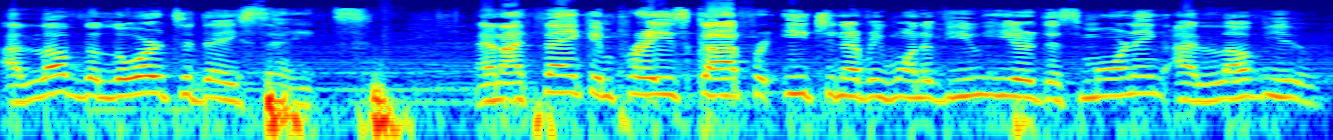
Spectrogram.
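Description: A church elder speaks at a normal speed in a mid-range voice, her throat a little dry and scratchy. The middle-aged American woman gives a folksy, devout, informal sermon with personal testimony and prayer, returning often to expressions of thanks, from a pulpit in a church meeting room. It is a noisy live church stream recording.

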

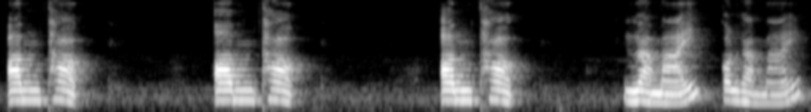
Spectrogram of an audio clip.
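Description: A woman's voice: a little high, fairly even intonation, extremely slow, pauses often, sharp tone. A woman teaching a vocabulary lesson, saying each word three times and then explaining it patiently. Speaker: language teacher. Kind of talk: vocabulary lesson, repeating words slowly.

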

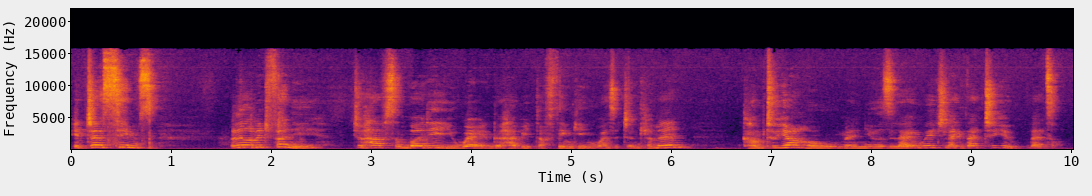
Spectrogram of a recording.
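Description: A woman's voice: high-pitched, lively intonation, normal speed, darkish tone. A prim, wounded girlfriend, icily polite. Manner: icily polite, passive-aggressive, sarcastic self-pity. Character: prim, wounded woman, coldly polite to her boyfriend. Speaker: actress in a short film. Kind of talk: film dialogue, naturalistic acting. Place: living room of a home. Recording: roomy room echo, faint background hum.

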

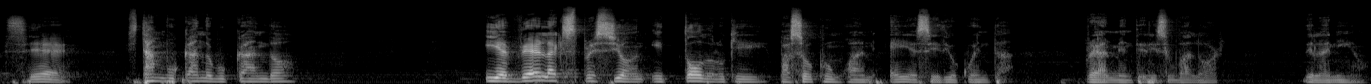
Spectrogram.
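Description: A man's voice: mid-range voice, slow pace, gravelly, pauses often, husky, long reverb tail. A male pastor telling a story in a church sermon, acting out the voices as he goes. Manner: lively storytelling, acts out the voices. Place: church sanctuary.

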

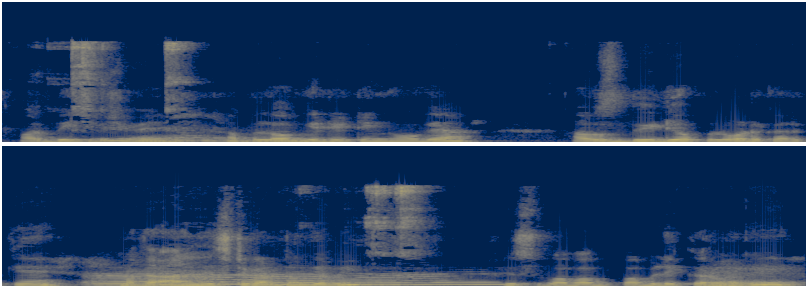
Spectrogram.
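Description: A woman talking softly to her children and the camera at home late at night, recorded on a phone. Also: medium pitch. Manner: soft, coaxing talk to children at night. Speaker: vlogger, mother. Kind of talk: casual home vlog.

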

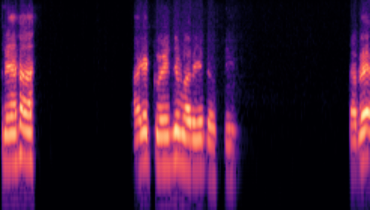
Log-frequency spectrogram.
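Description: A man's voice: fairly high pitch, steady tone, takes it slowly, dry recording. Teasing Malabar-accented man on a lo-fi livestream. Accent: Malabar Malayalam. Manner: chatty, teasing, greets viewers by name. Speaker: livestream host. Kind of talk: casual live chat reading comments. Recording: dull lo-fi dry sound.

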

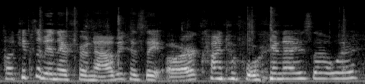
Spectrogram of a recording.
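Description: A high-sitting female voice at normal speed rambles through a casual vlog as she sorts out her nail studio at home, seated on the floor. She chats with her audience, calling them "guys," and the background is noisy.

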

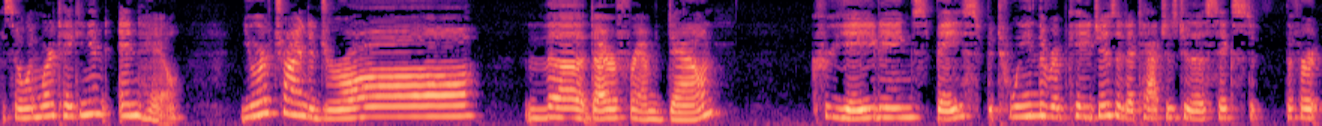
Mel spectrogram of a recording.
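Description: A woman teaching an intro breathwork lesson, explaining slowly and gently and guiding the listener through breaths. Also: mid-range voice, low-quality recording. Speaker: breathwork instructor.

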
